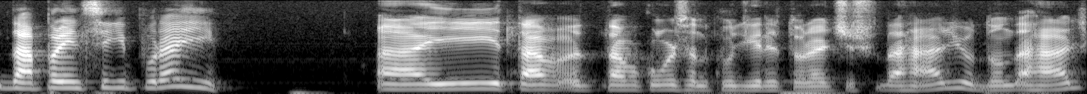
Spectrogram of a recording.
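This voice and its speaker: A man with a bright, sharp tone speaks at a fairly high pitch with ordinary variation on a very clean recording with a silent background. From Brazil, Mato Grosso do Sul interior, Corumbá region. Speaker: radio host and comedian. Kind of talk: podcast interview.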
